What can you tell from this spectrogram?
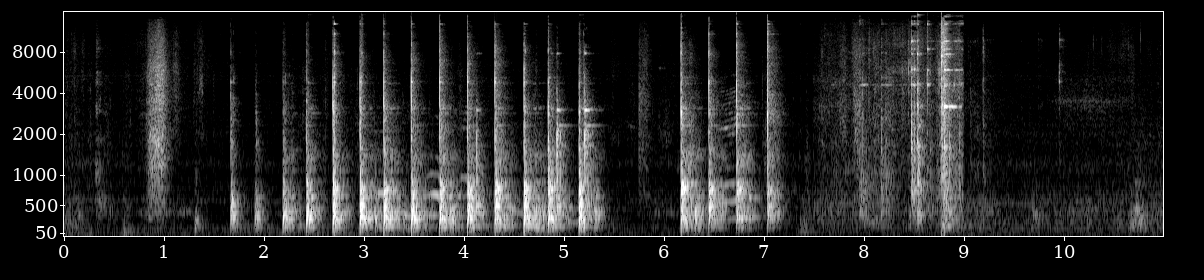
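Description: Repeated hammer taps on a drift rod through the lathe headstock, driving out the spindle bearing. The taps come in quick runs of about four a second, with short pauses between them.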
